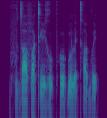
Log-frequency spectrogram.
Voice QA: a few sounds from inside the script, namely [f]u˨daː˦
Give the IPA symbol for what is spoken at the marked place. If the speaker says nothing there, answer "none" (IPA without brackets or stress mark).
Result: f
